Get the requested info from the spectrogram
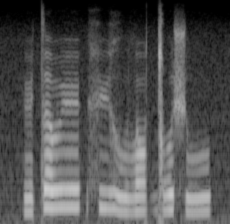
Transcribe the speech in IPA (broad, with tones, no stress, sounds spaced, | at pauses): ʏ˩ t ɐ˥ β ʏ˥ | x y˥ ɣ u˩ l ɔ˧ ɡ͡ǀ o˥ ʃ u˩˧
